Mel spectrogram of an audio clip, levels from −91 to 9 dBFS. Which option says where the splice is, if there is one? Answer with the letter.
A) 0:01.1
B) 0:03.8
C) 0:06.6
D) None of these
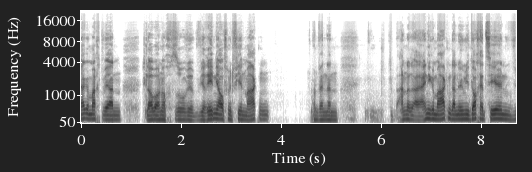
D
